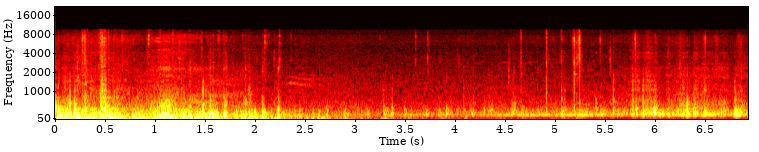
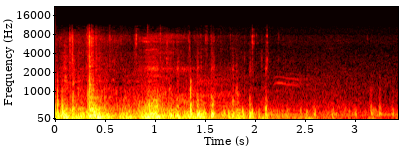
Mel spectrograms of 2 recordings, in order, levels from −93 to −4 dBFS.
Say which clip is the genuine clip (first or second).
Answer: second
